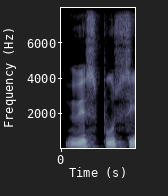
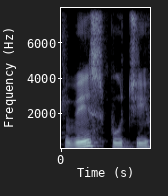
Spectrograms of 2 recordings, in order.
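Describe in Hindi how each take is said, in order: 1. बीच का व्यंजन s की ध्वनि है। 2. बीच का व्यंजन ch की ध्वनि है। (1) "ये वेस्पूसी नहीं होगा" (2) "वेस्पूची होगा"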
